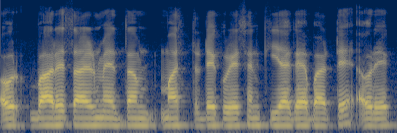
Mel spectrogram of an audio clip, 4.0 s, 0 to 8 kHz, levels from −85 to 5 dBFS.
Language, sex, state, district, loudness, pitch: Bhojpuri, male, Uttar Pradesh, Deoria, -18 LUFS, 115 Hz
